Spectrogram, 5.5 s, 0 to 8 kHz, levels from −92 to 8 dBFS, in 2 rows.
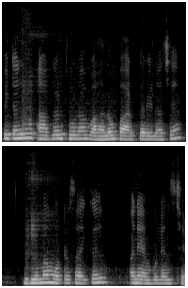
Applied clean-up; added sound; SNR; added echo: neural separator model SepFormer DNS4.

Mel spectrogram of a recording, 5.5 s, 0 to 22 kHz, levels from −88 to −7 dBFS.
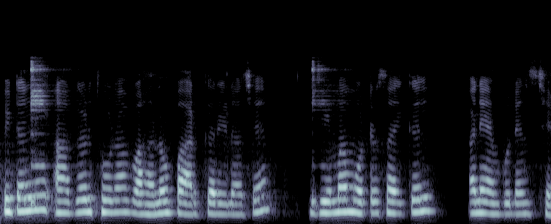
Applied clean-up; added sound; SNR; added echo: neural mask model DeepFilterNet 3.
